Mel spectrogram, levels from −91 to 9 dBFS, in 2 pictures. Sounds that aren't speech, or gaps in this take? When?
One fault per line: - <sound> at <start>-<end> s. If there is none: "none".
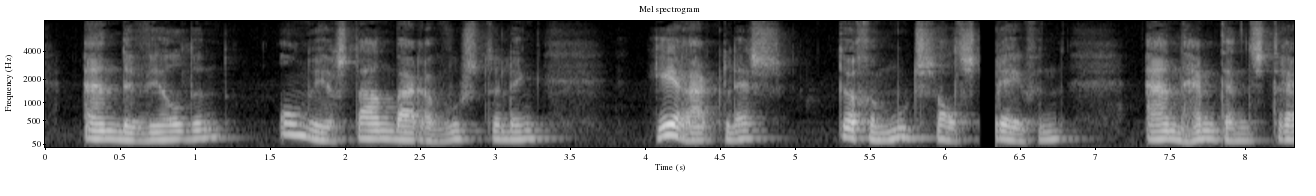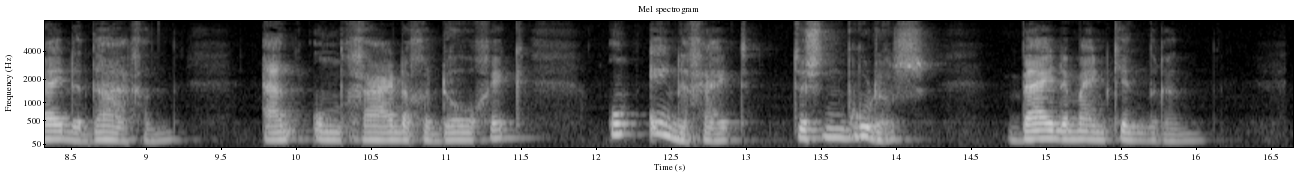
- dropout at 6.2-6.3 s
